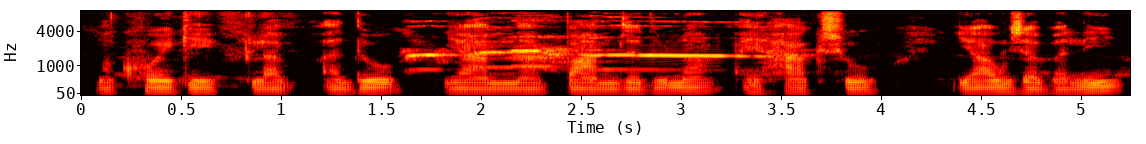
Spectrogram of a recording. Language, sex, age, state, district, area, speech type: Manipuri, male, 30-45, Manipur, Tengnoupal, rural, spontaneous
